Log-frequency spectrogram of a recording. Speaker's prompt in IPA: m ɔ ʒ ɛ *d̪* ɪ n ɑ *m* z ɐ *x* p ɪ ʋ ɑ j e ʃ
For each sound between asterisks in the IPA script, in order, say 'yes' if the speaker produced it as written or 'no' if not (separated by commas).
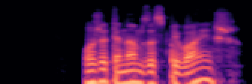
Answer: no, yes, no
